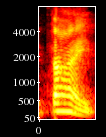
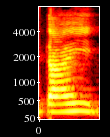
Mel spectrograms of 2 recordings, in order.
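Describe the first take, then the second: First: 待 as dài, sharply falling fourth tone; 待 said dài, a steep fall. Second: 待 as dāi, high and level first tone. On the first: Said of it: "これを第四声". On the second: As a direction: hold 待 flat and high, dāi. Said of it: "えー、第一声ですね". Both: Shown as a demonstration.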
